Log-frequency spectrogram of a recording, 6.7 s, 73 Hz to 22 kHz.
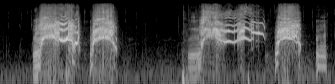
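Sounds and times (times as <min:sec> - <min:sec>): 
baboon screams and wails: 0:00.7 - 0:02.4, 0:03.8 - 0:06.6.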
